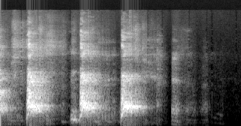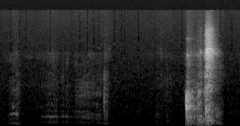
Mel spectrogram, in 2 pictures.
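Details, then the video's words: A jealous French Bulldog demanding attention gives three loud, harsh barks in quick succession, then softer short yaps, a long silence, and one brief yip near the end. "French bulldog needs attention"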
